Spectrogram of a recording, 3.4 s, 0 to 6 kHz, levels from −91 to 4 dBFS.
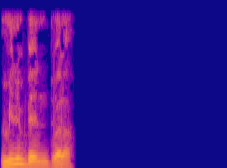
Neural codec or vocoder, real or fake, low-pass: none; real; 5.4 kHz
